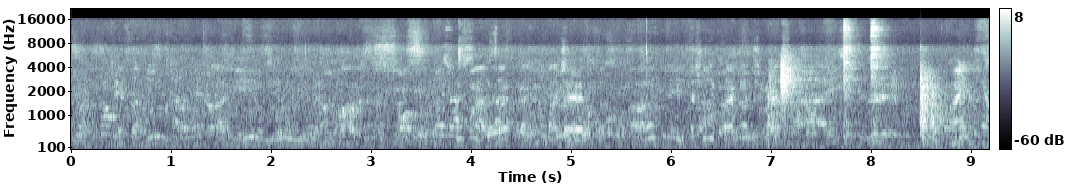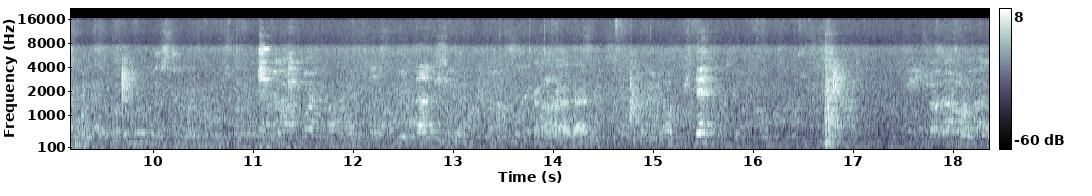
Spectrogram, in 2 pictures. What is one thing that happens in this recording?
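Several young men talk and chatter nearby.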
